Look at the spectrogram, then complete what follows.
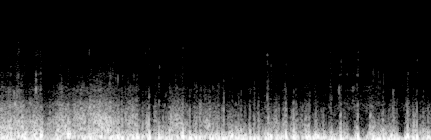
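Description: Wind buffeting the microphone, a loud low rumble, with many small clicks scattered through it.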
